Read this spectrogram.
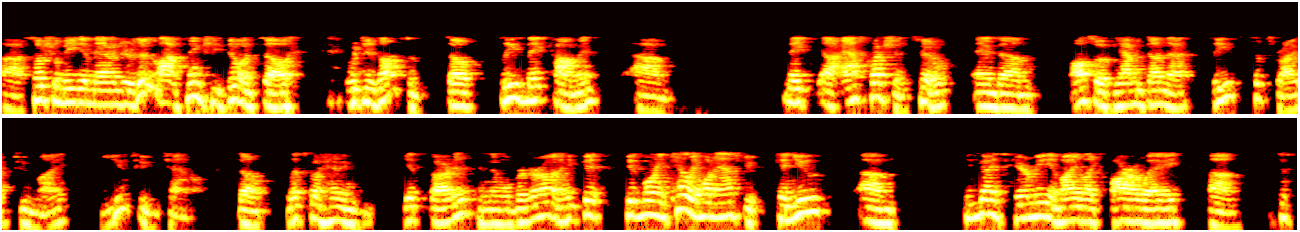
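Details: Adult speaker; normal speech.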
